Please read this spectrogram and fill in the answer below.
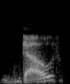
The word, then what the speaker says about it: doubt: People from the state pointed out that I never noticed before is the word doubt. Doubt? D-O-U-B-T? – Yeah, doubt. – We pronounce the T, and apparently we're not supposed to. Yeah, doubt, like no doubt.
